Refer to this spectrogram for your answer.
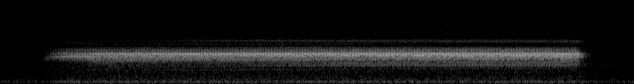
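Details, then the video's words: A frog gives one long, steady, buzzy trill lasting about five seconds at an even mid pitch, recorded on 5 May 2021. "SFPTF Ashram 121 Frog Croaks"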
